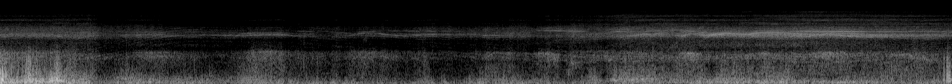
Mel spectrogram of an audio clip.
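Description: Wind buffets a small Syma X5C quadcopter flying hard outdoors, a rough continuous rush with the whine of its rotors straining underneath, fairly loud and without talk.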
